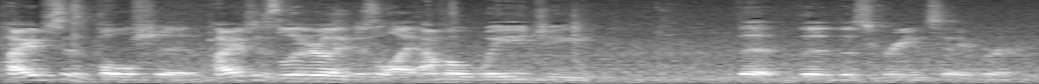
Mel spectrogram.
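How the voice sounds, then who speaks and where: A man's voice: on the low side, lively intonation, normal speed. A young man co-hosting a podcast in casual banter, blunt, crude and self-deprecating. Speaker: podcast co-host. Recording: distant mic with clear background noise.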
